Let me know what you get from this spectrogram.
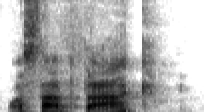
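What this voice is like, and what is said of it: Poor Bugs Bunny impression. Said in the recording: “That was a terrible impression.”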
